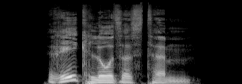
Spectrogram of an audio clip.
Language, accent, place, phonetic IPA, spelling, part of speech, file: German, Germany, Berlin, [ˈʁeːkˌloːzəstəm], reglosestem, adjective, De-reglosestem.ogg
- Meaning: strong dative masculine/neuter singular superlative degree of reglos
